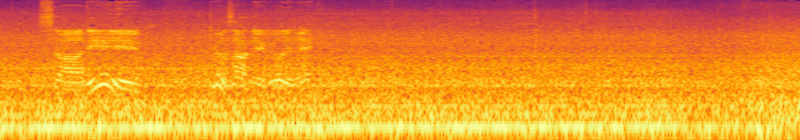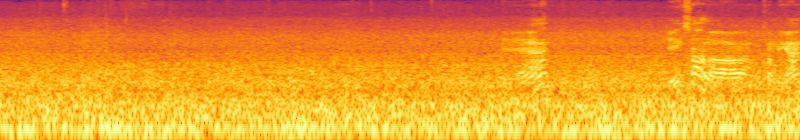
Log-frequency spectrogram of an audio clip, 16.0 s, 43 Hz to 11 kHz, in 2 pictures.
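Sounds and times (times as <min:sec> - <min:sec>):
diesel truck engine drone: 0:00.0 - 0:16.0
road noise: 0:00.0 - 0:16.0.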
